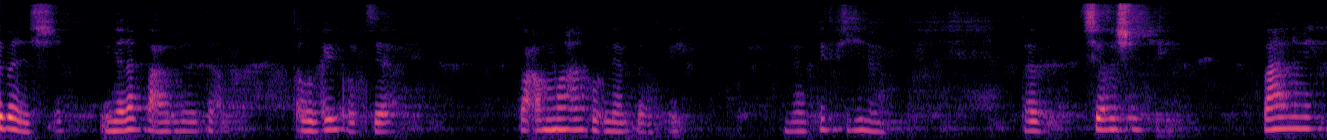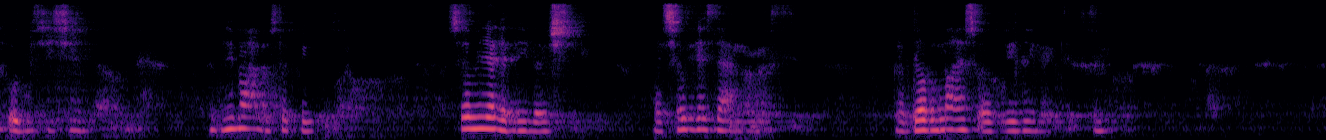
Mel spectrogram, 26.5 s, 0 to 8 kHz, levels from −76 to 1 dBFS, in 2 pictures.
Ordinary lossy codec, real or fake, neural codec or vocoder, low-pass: AAC, 48 kbps; fake; codec, 16 kHz in and 24 kHz out, 0.8 kbps, FocalCodec, streaming, 65536 codes; 7.2 kHz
